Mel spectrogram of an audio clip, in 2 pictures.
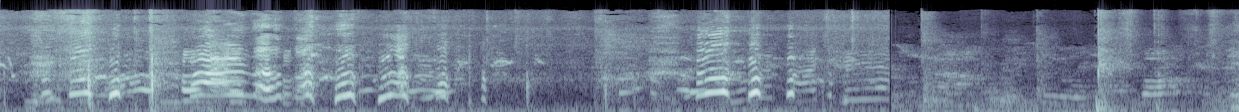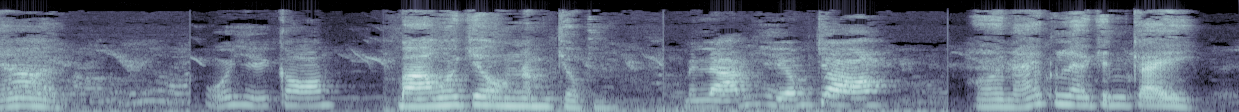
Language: Vietnamese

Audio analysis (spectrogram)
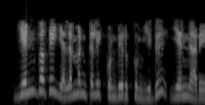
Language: Tamil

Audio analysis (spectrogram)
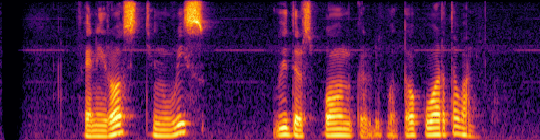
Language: Sundanese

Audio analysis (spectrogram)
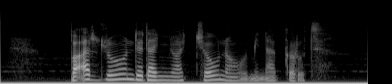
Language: Amharic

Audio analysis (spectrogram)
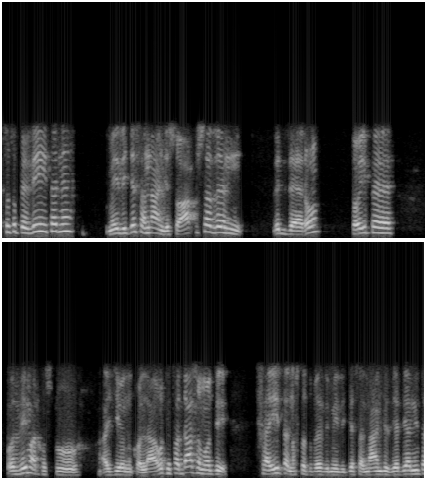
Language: Greek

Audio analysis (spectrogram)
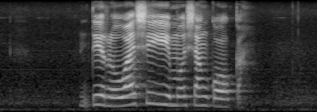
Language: Tsonga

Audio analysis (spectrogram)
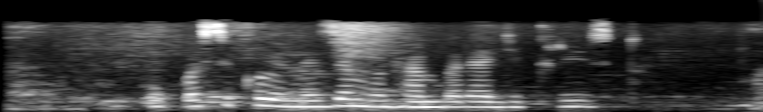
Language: Kinyarwanda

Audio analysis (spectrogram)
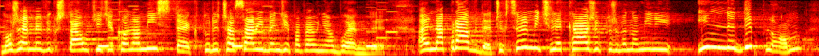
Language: Polish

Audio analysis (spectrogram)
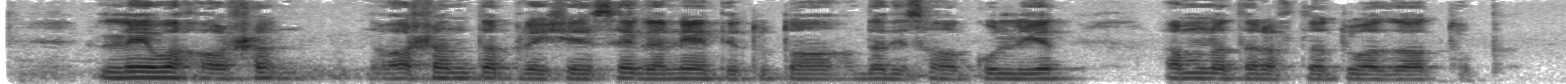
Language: Dameli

